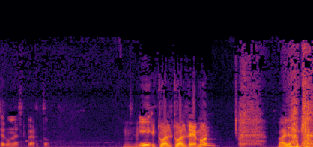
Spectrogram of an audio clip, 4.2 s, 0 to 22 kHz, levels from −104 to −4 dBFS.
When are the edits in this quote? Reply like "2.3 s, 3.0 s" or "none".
2.3 s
